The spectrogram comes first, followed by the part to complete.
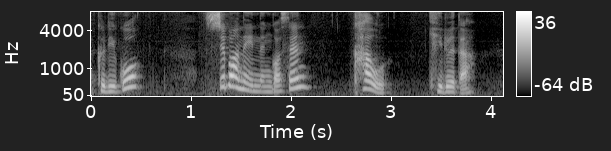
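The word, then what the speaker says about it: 飼う: 자, 그리고 C번에 있는 것은 카우, 기르다. 우리 그 사다라고 하는 가우, 살 때는 가우라고 읽지만은 키우다는 카우. 악센트가 저 카에 있어요. 악센트가 좀 다릅니다.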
